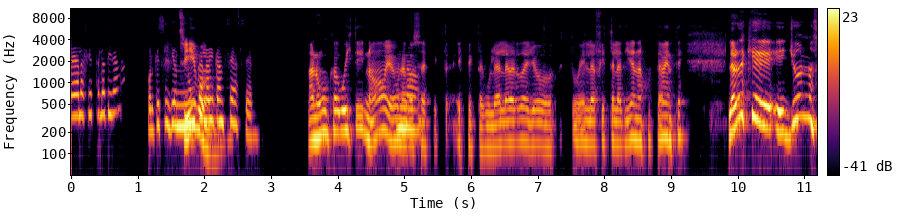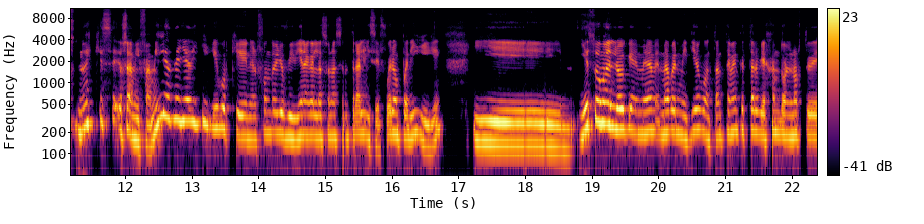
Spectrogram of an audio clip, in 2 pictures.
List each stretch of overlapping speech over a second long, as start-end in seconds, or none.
none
